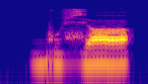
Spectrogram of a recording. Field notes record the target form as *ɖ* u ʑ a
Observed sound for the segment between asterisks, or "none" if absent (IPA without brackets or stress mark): ɡ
